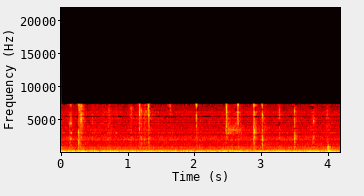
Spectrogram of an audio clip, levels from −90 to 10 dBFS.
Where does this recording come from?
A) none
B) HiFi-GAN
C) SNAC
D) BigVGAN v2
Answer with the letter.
B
